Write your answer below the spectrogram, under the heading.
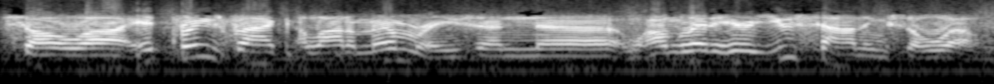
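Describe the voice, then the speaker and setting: A middle-aged man phoning a radio show, chatting nostalgically in a hesitant, halting way. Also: a little high, sharp tone. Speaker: radio call-in caller. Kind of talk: nostalgic casual chat. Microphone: telephone call to studio. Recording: noisy cassette of radio phone-in.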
